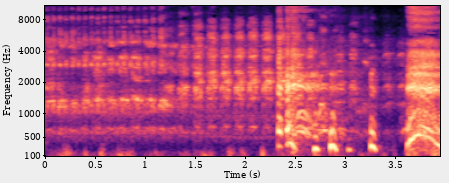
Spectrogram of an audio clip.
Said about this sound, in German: die Papageien um mich herum wünschen dir auch frohe Weihnachten.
